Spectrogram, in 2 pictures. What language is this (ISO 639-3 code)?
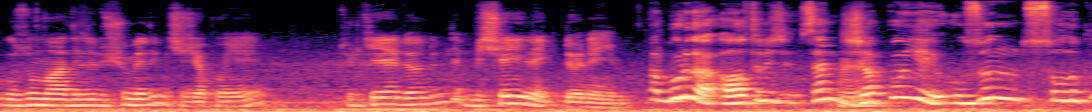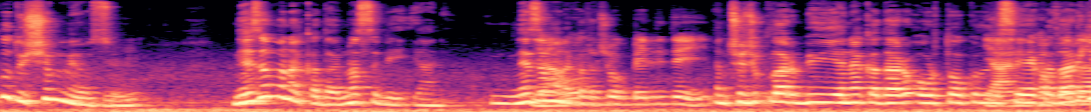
tur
